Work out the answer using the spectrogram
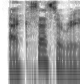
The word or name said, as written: accessoriness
